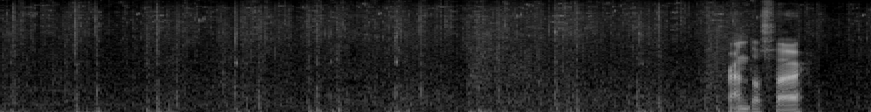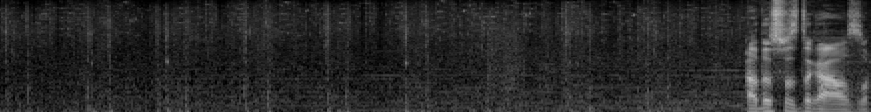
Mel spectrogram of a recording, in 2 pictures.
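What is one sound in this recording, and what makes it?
Horse hooves clop steadily on stone paving.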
